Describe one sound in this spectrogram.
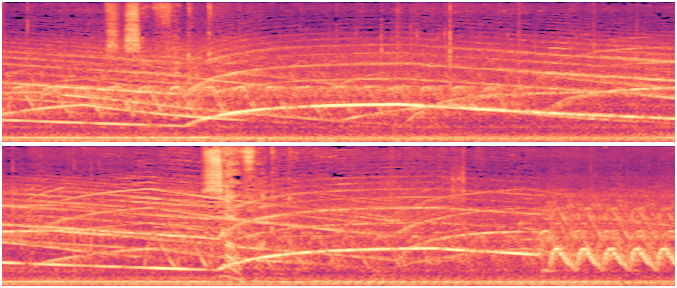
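Several sirens wail close by, rising and falling and overlapping.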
